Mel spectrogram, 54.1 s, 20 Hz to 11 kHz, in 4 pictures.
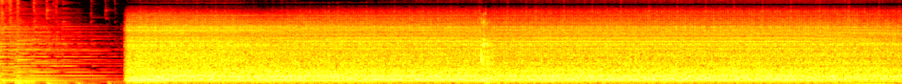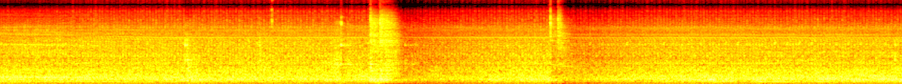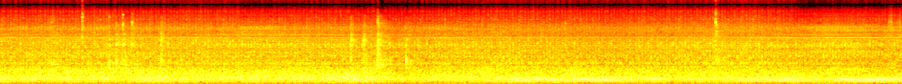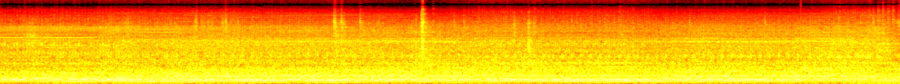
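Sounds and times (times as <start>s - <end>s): tractor diesel engine idling: 1.9s - 54.0s.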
